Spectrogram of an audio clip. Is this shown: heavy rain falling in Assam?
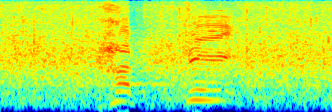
yes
